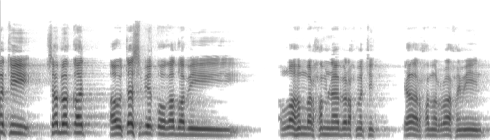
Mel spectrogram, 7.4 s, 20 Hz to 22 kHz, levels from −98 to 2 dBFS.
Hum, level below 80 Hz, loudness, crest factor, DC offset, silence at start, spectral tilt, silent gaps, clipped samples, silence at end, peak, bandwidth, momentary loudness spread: none; -88 dBFS; -28 LUFS; 18 dB; under 0.1%; 0 s; -5 dB/octave; 3.98-4.17 s; under 0.1%; 0.15 s; -10 dBFS; 11 kHz; 13 LU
